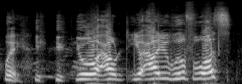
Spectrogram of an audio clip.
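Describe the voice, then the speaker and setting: A woman doing gameplay commentary and reading story text aloud, halting and excitable, often repeating words. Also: fairly high pitch. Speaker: gameplay video host.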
